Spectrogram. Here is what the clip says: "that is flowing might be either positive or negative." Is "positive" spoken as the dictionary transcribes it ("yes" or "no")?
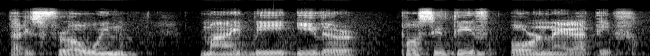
no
